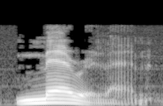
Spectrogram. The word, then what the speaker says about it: Maryland: 然后第二个音节 Y 再重复 repeat 一次，再当再借位再当母音用，所以它就是念二。第三个音节 A 当落母音念二，所以念 lentMaryland, Maryland, Maryland. 好，进阶解释最后一次，M A R syllable Y syllable L A N G, main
